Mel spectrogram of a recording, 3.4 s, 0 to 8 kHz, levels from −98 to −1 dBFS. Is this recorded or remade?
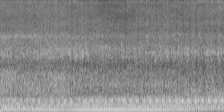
remade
